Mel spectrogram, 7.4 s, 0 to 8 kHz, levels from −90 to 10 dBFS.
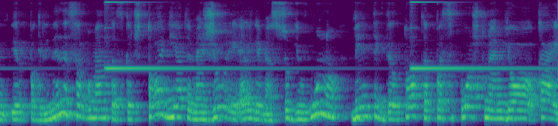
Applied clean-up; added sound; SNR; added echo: none; Glockenspiel; 12 dB; reverberation time 0.4 s.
